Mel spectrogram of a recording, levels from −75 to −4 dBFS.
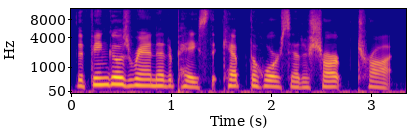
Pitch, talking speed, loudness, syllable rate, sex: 195 Hz, 250 wpm, -20 LUFS, 5.4 syllables/s, female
